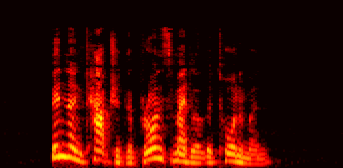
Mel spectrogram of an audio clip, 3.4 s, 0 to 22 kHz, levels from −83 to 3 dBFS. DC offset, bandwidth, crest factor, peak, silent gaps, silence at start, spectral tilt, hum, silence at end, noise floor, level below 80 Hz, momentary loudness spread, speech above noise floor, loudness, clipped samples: under 0.1%; 11.5 kHz; 20 dB; -10 dBFS; none; 0.5 s; -6 dB/octave; none; 0.75 s; -78 dBFS; -72 dBFS; 7 LU; 50 dB; -29 LUFS; under 0.1%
